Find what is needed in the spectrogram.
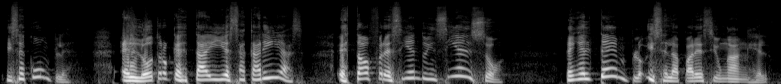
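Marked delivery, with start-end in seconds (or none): none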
